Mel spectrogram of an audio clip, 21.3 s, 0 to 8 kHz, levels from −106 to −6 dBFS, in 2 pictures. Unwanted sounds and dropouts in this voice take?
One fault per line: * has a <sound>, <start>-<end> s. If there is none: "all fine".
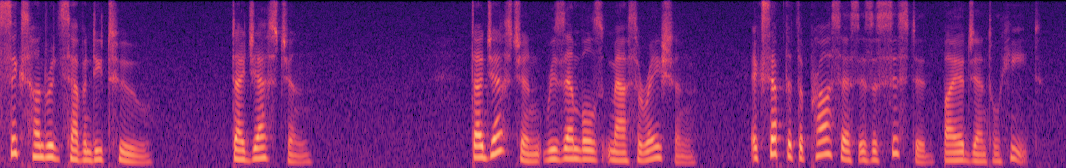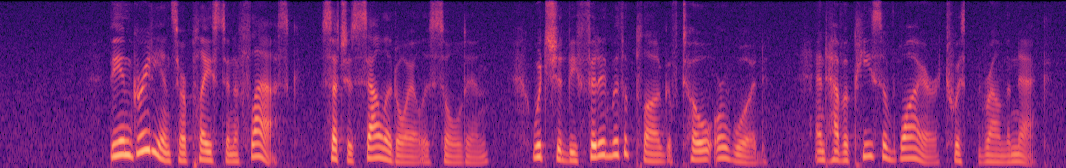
* has a dropout, 20.3-20.5 s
